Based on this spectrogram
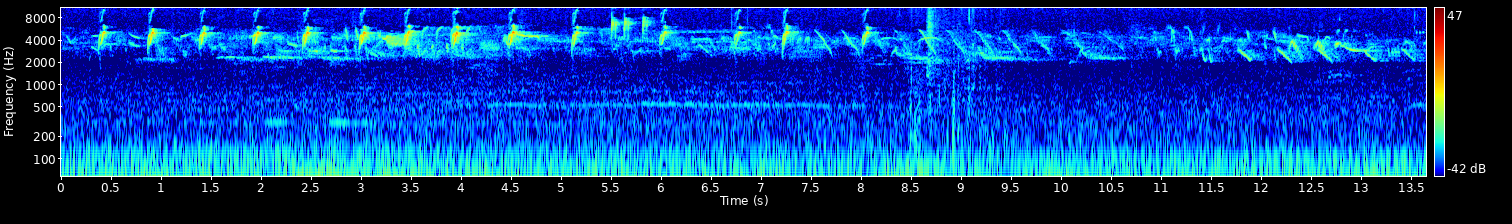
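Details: Long run of high, evenly spaced chirps from a European pied flycatcher feeding two young at the nest, about two notes a second, briefly broken by a sharp click near the middle, distant birds and low rumble behind; Zoom F6, Sennheiser MKH 8040.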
